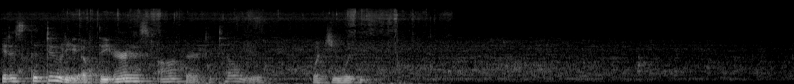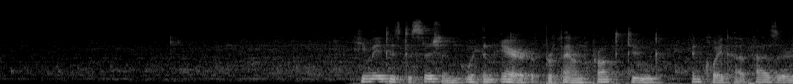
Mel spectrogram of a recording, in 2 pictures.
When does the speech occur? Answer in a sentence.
The speech can be heard from 0.0 to 3.6 s and from 11.5 to 15.8 s.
